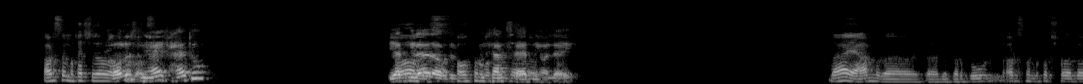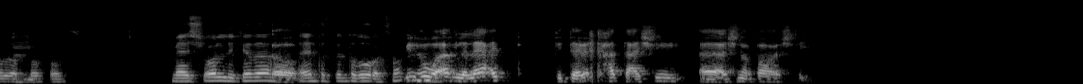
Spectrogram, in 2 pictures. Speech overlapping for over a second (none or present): present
